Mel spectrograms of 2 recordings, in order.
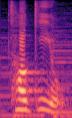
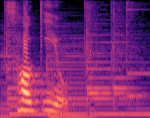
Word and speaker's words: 저기요: So let's learn one of the more common ways, which is 저기요. You'd use this excuse me to get someone's attention. Let's first practice the pronunciation of 저기요. 저기요. 저기요.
